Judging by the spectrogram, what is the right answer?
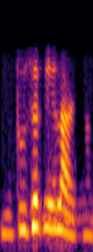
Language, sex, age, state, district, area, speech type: Dogri, female, 18-30, Jammu and Kashmir, Udhampur, rural, conversation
